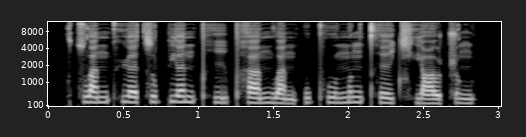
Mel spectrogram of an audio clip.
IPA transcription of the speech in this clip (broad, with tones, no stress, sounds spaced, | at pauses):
t͡s w a˧˥ n pʰ ɥ ɛ˧˥ t͡s u˧˥ p j ɛ˥˩ n pʰ ḭ˨˩ pʰ ä˧˥ n̪ w a̰˨˩ n p u˥ pʰ u˧˥ n̪ ɤ˥˧ ŋ t̪ʰ e˥˩ ɪ̯ t͡ɕʰ j ɑ˧˥ ʊ̯ ʈ͡ʂ ʊ˧ ŋ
